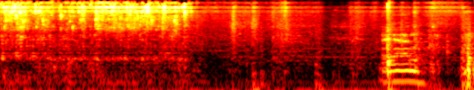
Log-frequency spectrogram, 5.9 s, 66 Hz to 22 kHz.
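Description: Compressed air forces water out of the shower line of a Coleman 17B camper, giving a continuous hissing, splashing spray up close, with a brief voice near the end.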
